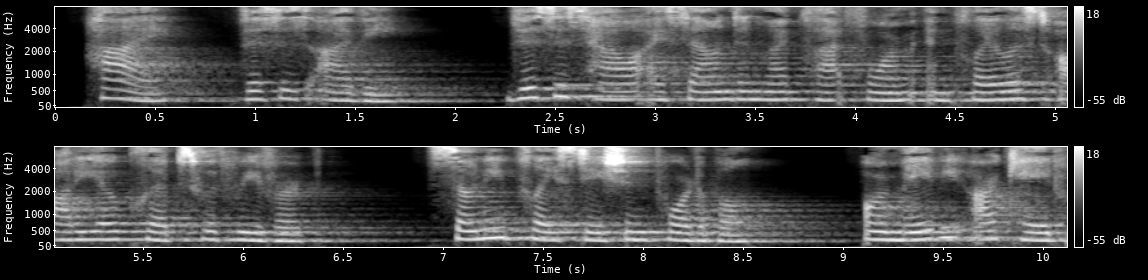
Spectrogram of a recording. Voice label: with Reverb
